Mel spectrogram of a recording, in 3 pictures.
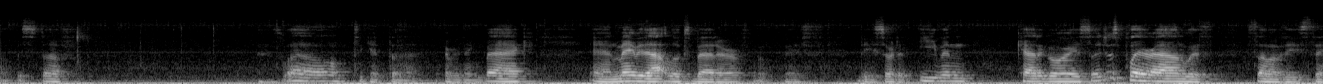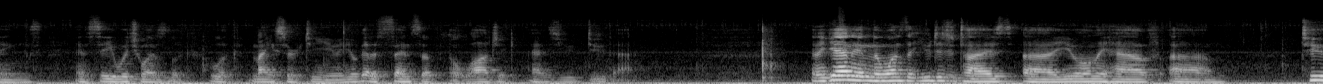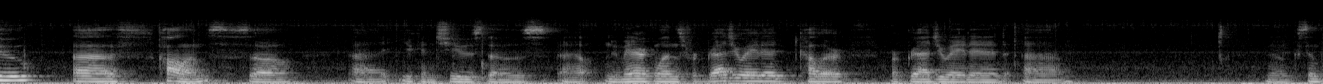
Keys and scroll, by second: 1.3-2.1 typing.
